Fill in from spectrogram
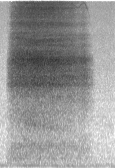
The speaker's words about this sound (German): Und dann möchte ich dich dazu einladen, dass du einmal ganz, ganz tief mit mir gemeinsam einatmest.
